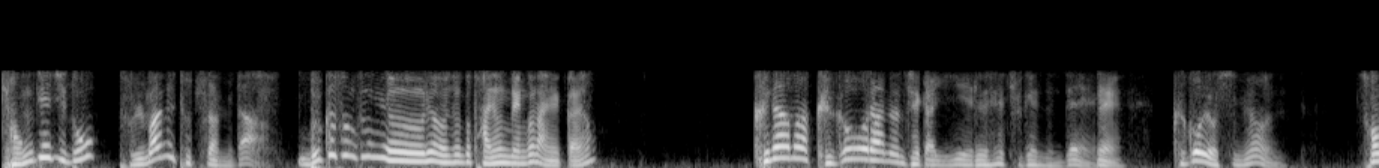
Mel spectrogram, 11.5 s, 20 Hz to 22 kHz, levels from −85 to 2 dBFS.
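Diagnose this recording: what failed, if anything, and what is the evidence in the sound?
Muffled, hoarse speech runs from start to finish, with consonants smeared into one another and a dull, boxy tone. Nothing reaches above 3.8 kHz, so sibilants and crisp onsets are gone. The failure is at the codec stage: heavy G.723.1 codec damage. The speech was squeezed through 30 ms frames at a very low rate, which fits about 6 kbit/s. A voice model that updates that slowly cannot follow fast articulation, producing the rough, blurred result.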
